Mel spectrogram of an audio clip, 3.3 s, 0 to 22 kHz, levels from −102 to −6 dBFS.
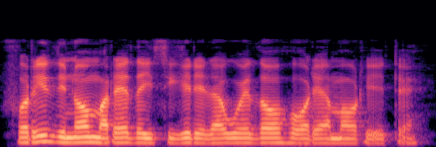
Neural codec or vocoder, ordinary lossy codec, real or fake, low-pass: none; AAC, 64 kbps; real; 7.2 kHz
